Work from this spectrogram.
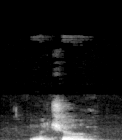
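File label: "mature", British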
